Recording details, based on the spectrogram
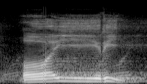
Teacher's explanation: Terus juga jangan dibaca goiri, bukan goiri, ya. Kalau goin ini lebih lunak suaranya, sehingga semacam ada getaran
